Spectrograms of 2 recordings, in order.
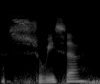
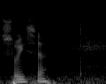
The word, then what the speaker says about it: Suissa: Swissa. Swissa.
